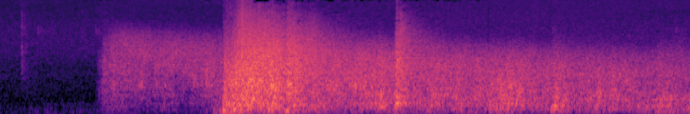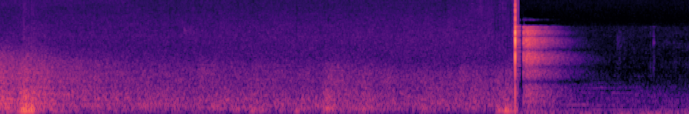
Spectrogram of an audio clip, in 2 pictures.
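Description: Thunderclap sound effect: a rumble starts about a second in, breaks into a loud crack with a second sharp crack just after, then rolls on and slowly fades. Near the end a short sharp hit with a brief ringing tone.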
